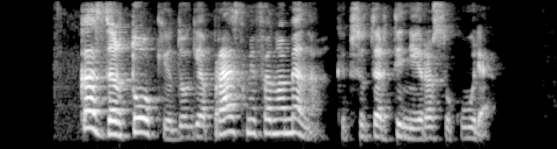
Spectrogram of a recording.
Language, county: Lithuanian, Kaunas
